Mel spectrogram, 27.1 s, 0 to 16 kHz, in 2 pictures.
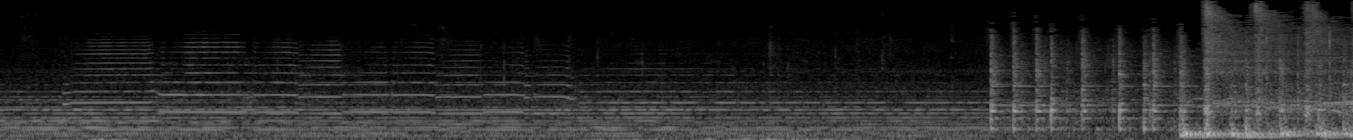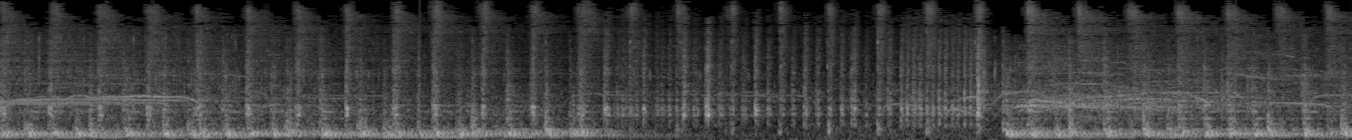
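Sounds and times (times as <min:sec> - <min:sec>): horns playing: 0:00.0 - 0:10.0, 0:11.8 - 0:27.0
bass drums: 0:11.8 - 0:20.6, 0:23.5 - 0:27.0.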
